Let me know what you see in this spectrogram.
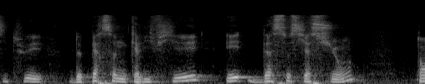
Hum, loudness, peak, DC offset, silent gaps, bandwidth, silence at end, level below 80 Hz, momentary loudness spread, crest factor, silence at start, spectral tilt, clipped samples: none; -28 LUFS; -12 dBFS; under 0.1%; none; 11 kHz; 0 s; -40 dBFS; 7 LU; 16 dB; 0 s; -5.5 dB/octave; under 0.1%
